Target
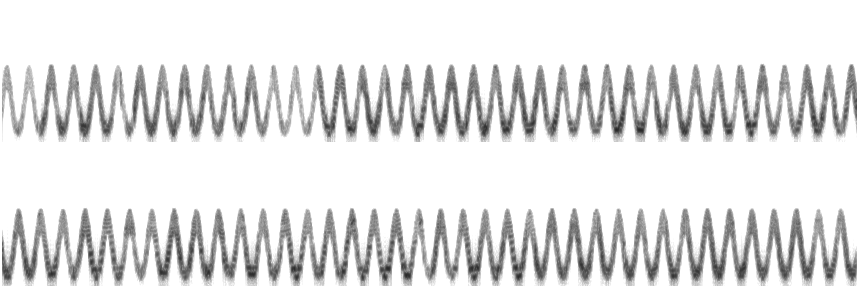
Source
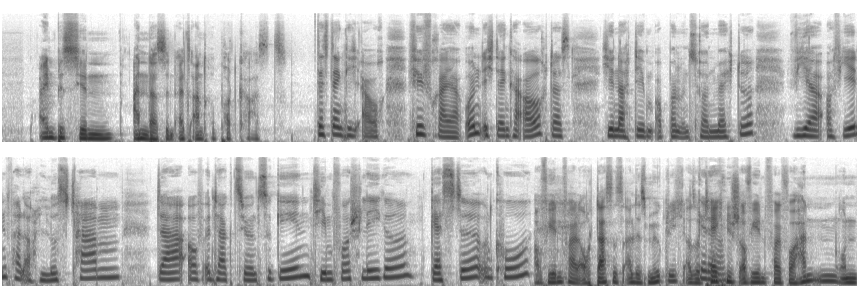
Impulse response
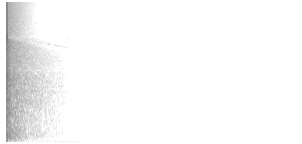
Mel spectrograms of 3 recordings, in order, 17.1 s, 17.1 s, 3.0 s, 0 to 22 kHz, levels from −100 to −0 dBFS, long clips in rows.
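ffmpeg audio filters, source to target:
-filter_complex "[0:a]asettb=1/sr,asplit=3[a][b][c];[a]atrim=end=8.364[d];[b]atrim=start=8.36:end=9.5,asetpts=PTS-STARTPTS,afade=t=in:d=0.004:c=qsin,afade=t=out:st=1.136:d=0.004:c=qsin,tiltshelf=f=840:g=4[e];[c]atrim=start=9.496[f];[d][e]acrossfade=d=0.004:c1=hsin:c2=qsin[g];[g][f]acrossfade=d=0.004:c1=qsin:c2=hsin,aeval=exprs='0.422*sin(PI/2*4.47*val(0)/0.422)':c=same,asplit=2[h][i];[i]aecho=0:1:59|63|66|681:0.251|0.355|0.119|0.141[j];[h][j]amix=inputs=2:normalize=0,asoftclip=type=tanh:threshold=-12.5dB,lowpass=6.5k,acrossover=split=1400[k][l];[l]alimiter=limit=-21dB:level=0:latency=1:release=21[m];[k][m]amix=inputs=2:normalize=0,afftfilt=real='re*between(b*sr/1024,360*pow(2400/360,0.5+0.5*sin(2*PI*4.5*pts/sr))/1.41,360*pow(2400/360,0.5+0.5*sin(2*PI*4.5*pts/sr))*1.41)':imag='im*between(b*sr/1024,360*pow(2400/360,0.5+0.5*sin(2*PI*4.5*pts/sr))/1.41,360*pow(2400/360,0.5+0.5*sin(2*PI*4.5*pts/sr))*1.41)':win_size=1024:overlap=0.75,volume=-2.5dB"

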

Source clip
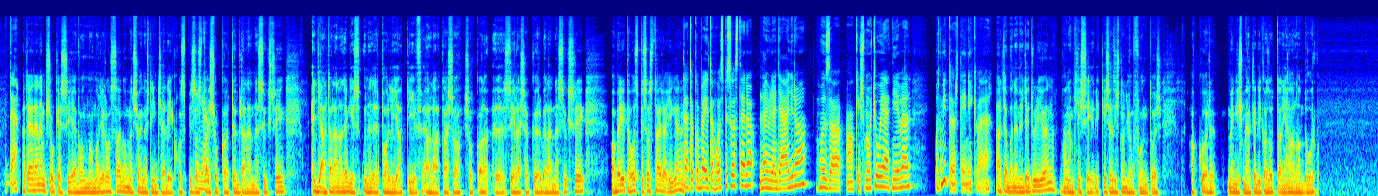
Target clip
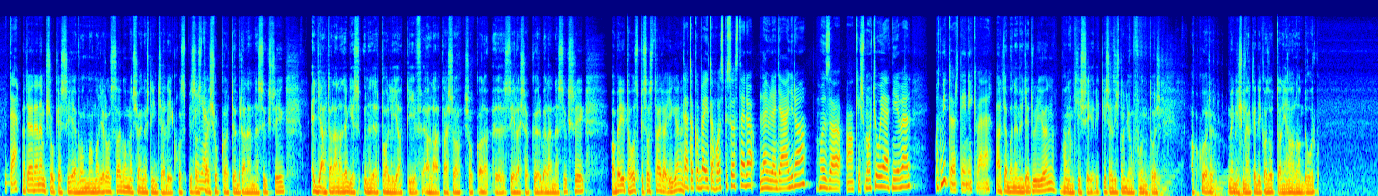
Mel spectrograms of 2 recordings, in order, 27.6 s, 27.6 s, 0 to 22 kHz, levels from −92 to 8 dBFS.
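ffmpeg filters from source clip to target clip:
-filter_complex "[0:a]asplit=3[a][b][c];[a]afade=t=out:st=22.76:d=0.02[d];[b]asplit=7[e][f][g][h][i][j][k];[f]adelay=85,afreqshift=-120,volume=-10.5dB[l];[g]adelay=170,afreqshift=-240,volume=-16.2dB[m];[h]adelay=255,afreqshift=-360,volume=-21.9dB[n];[i]adelay=340,afreqshift=-480,volume=-27.5dB[o];[j]adelay=425,afreqshift=-600,volume=-33.2dB[p];[k]adelay=510,afreqshift=-720,volume=-38.9dB[q];[e][l][m][n][o][p][q]amix=inputs=7:normalize=0,afade=t=in:st=22.76:d=0.02,afade=t=out:st=24.9:d=0.02[r];[c]afade=t=in:st=24.9:d=0.02[s];[d][r][s]amix=inputs=3:normalize=0"

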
